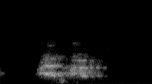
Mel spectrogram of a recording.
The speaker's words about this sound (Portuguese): o cachorro está tá latindo aqui, gente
